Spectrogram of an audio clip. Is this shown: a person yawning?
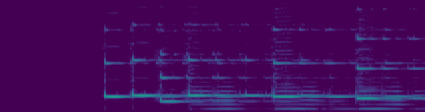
no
